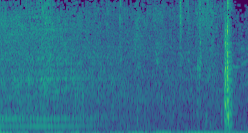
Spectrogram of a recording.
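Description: A car engine idles with a steady low rumble and hum, broken near the end by a brief sharp clack like a car door, as a woman gets back into the car after struggling with its locked door.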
